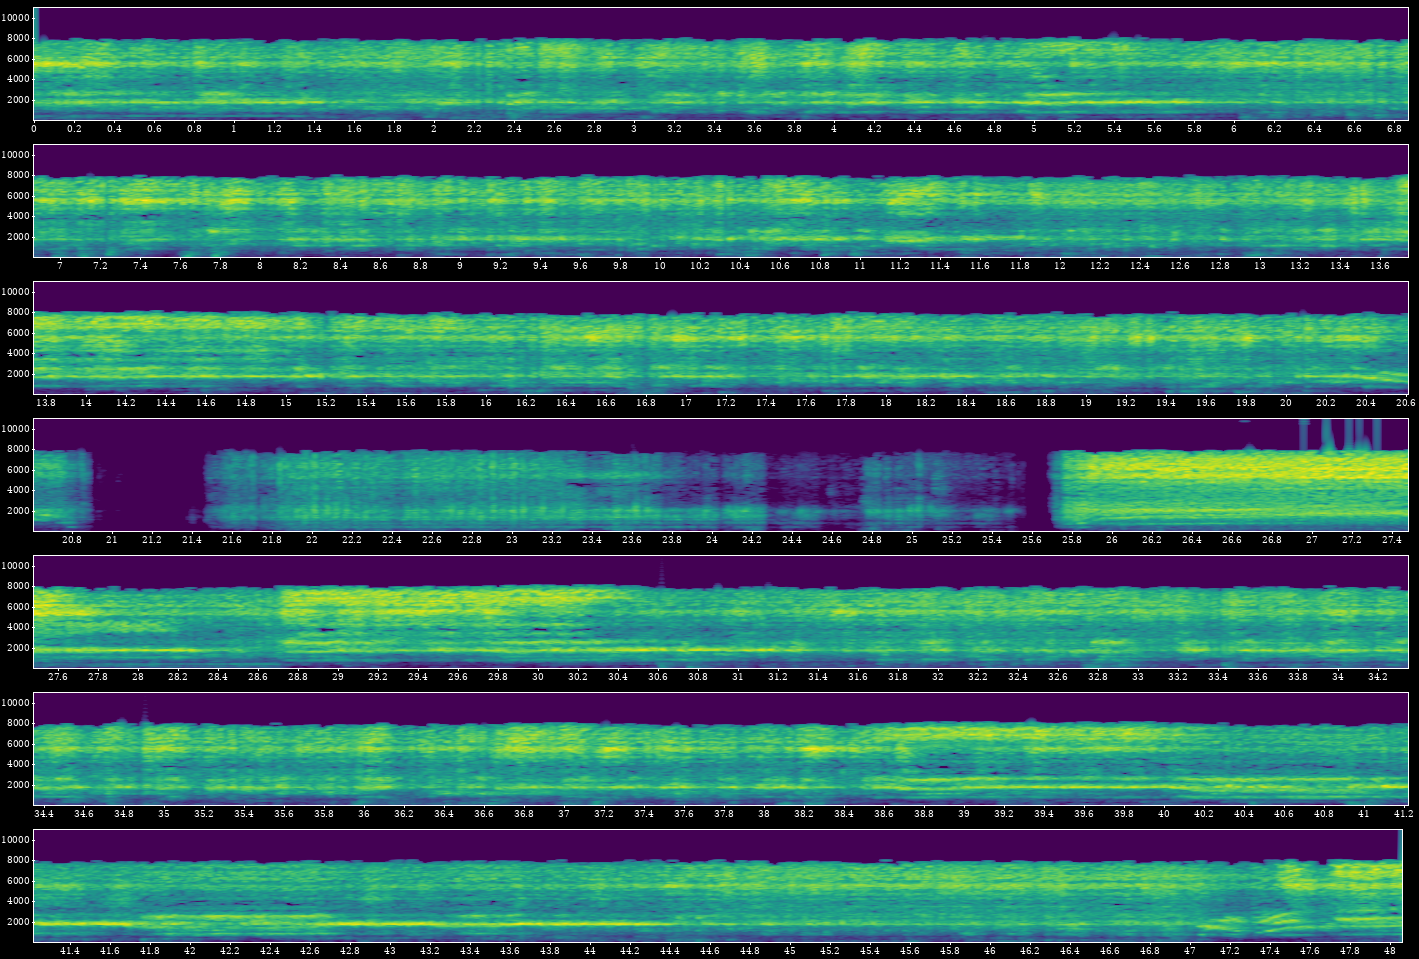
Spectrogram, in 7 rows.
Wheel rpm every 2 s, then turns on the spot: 230, 230, 230, 230, 230, 230, 230, 230, 230, 240, 110, 10, 20, 180, 230, 230, 240, 230, 230, 230, 220, 230, 230, 200.
22-24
